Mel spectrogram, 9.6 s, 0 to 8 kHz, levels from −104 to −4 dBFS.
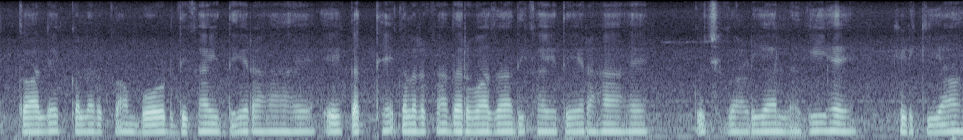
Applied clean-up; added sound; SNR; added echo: none; none; none; none.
